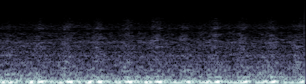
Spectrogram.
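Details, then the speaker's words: Cadillac idling loud and throaty with a deep, uneven pulsing rumble after new radiator hoses; exhaust manifold leak suspected, manifold previously welded for a crack. "And it sounds a little loud because it had some exhaust manifold leak. I think that's what it was that they told me."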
